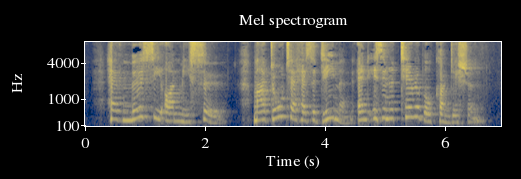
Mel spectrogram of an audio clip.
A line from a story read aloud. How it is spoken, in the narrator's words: cried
